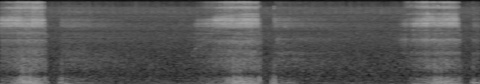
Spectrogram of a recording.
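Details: Shiloh, a Beagle, snoring while asleep in its usual spot: low rumbling snores roughly every three seconds, each breath with a breathy hiss, the pauses between them quiet.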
